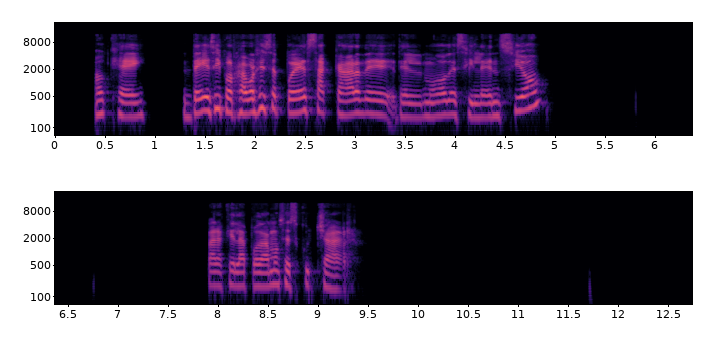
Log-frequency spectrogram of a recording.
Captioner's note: speaking spanish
